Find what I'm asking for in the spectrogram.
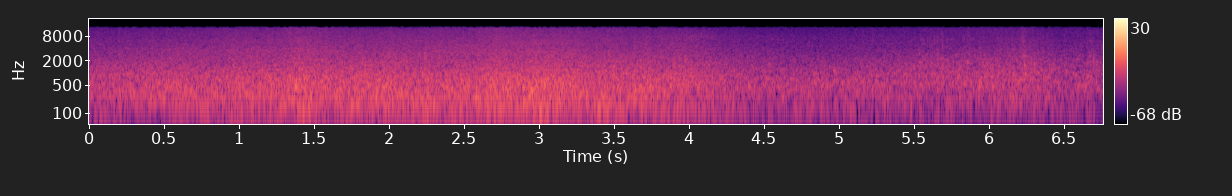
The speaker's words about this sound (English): Paul felt as his weariness washes away with each wave lapping his legs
